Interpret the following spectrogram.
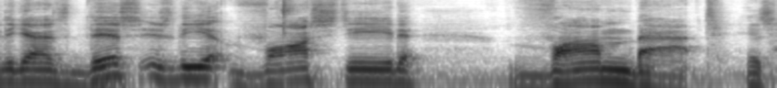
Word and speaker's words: Vosteed Vombat: This is the Vosteed Vombat, is how you say that.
